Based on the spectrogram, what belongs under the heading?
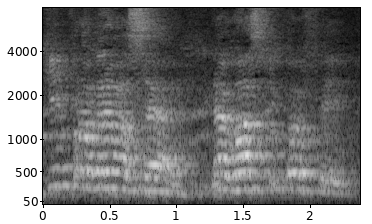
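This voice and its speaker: A middle-aged man with a Brazilian accent, a pastor preaching a loud, fervent evangelical sermon full of folksy stories. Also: very high voice, expressive, moderate pace, a little hiss or hum. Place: church hall. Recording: echoey church hall, mic far off.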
